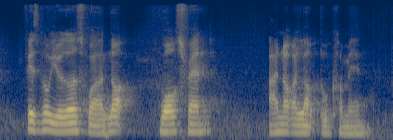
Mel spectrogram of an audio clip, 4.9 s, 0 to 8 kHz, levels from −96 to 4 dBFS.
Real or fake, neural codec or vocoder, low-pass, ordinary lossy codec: fake; codec, 16 kHz, 1 kbps, X-Codec, HuBERT features, trained on LibriSpeech; 7.2 kHz; none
